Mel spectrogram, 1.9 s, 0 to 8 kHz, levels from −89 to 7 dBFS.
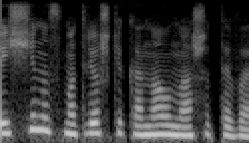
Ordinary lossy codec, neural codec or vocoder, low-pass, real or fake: Opus, 24 kbps; none; 7.2 kHz; real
